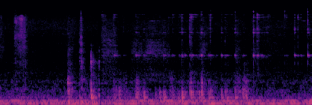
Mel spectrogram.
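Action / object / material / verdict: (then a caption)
tap / ceramic mug / ceramic / none. Fingernails tap the glazed surface of an empty, hollow white ceramic coffee mug with a hen print on one side, held in the hands. The taps come in a quick, uneven series of light clinks with a chime-like ring that fades fast. They sit over a steady low hum and a faint thin tone.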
